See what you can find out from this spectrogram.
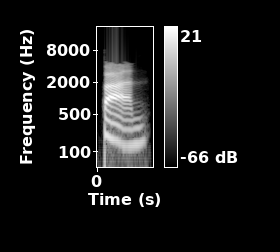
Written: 板

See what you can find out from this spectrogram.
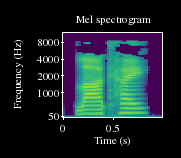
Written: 拉开

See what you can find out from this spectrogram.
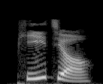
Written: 啤酒

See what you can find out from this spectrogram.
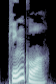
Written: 苹果

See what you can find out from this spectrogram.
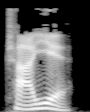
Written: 茶叶

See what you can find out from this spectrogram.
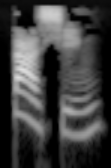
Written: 大型

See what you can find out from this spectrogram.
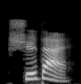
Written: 时代

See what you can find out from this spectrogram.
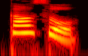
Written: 高速

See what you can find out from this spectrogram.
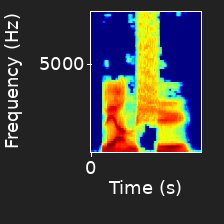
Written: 粮食

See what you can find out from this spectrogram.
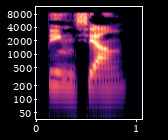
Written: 冰箱

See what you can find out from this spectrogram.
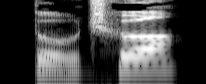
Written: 堵车

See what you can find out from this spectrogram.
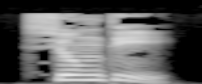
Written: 兄弟

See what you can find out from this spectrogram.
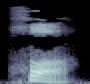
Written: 火

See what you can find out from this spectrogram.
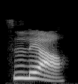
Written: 资料

